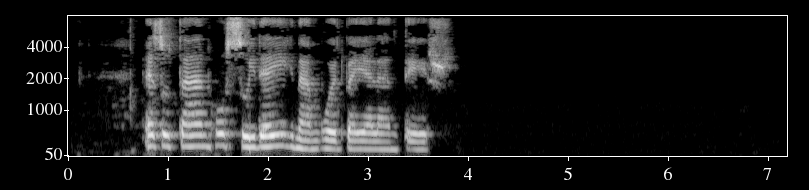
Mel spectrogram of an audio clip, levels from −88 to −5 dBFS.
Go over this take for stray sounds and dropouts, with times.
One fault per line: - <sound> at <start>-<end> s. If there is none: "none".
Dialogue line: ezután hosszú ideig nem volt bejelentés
none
